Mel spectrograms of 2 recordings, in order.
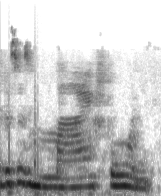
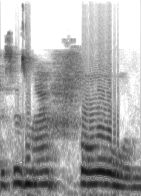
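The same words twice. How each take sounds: First: The word my carries the stress. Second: The word phone carries the stress. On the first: It belongs to me and nobody else. "which means it's my phone, nobody else's" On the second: It is a phone and not some other object. "It's not my keyring, it's not my earring, it's my phone"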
